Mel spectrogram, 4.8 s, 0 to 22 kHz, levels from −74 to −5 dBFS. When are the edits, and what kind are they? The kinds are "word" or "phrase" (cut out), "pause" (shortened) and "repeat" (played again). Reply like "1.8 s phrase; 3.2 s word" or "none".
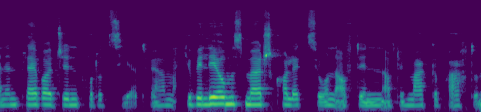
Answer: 1.7 s word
